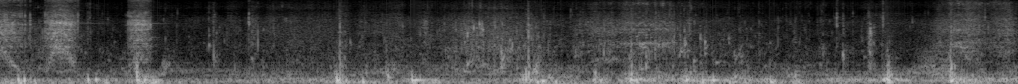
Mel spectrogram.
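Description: Irregular light knocks and clicks on a kayak, over a steady low rumble of wind on the microphone.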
